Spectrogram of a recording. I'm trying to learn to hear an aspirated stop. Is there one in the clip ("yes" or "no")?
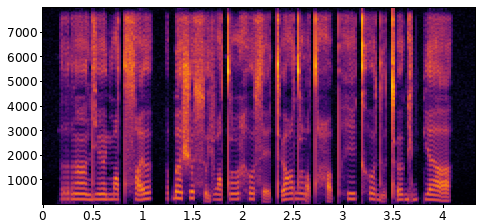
yes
